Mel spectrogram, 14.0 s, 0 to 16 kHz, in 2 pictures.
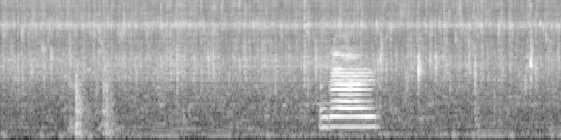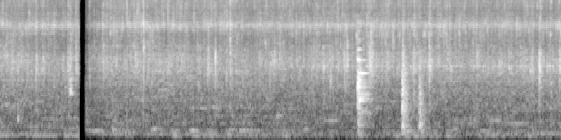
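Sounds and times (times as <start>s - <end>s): pork chops sizzling in a pan: 0.0s - 14.0s.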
